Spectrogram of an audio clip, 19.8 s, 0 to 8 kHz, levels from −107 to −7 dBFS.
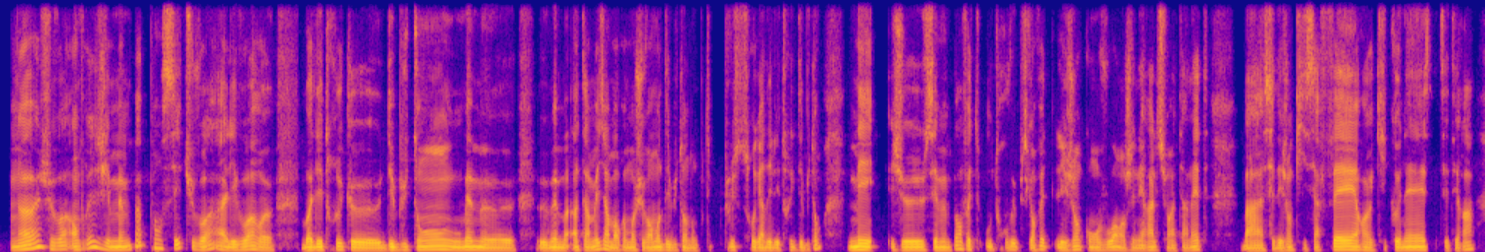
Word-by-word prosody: Mmh, 85 +2 -1
ouais 115 +4 +5
ouais, 180 - +3
je 175 -10 -4
vois. 105 +1 -2
En 95 - +2
vrai, 140 - -2
j'y 130 - -1
ai - - +1
même 90 +3 +2
pas - - -2
pensé, 135 - -1
tu 105 - -4
vois? 90 -2 0
À 100 - -1
aller 85 -2 +2
voir, 95 +1 +1
heu, 80 -1 -1 0.4
bah, 85 +2 +4
des 90 +1 +4
trucs, 95 +1 -4
heu, 75 -2 +4
débutants 90 +5 +1
ou 90 -3 +2
même, 90 +1 +3
heu 80 -1 0 0.3
heu 80 -1 +1
même 80 0 +2
intermédiaire, 85 +4 +1
mais 80 - +1
après 80 +2 -2
moi, 80 +1 0
je 80 - -3
suis 80 - -2
vraiment 85 +2 +2
débutant, 80 -1 -3
donc 75 0 -8
t - - -17
plus 90 0 -5
regarder 85 -1 +1
les 80 0 -1
trucs 85 - -8
débutants. 80 +1 -4 0.3
Mais 90 0 +5 0.2
je 85 0 +3
sais 85 +1 +1
même 85 -1 -1
pas 115 - -3
en 115 - +1
fait, 100 -2 -3
où - - -2
trouver, - - -5
puisqu'en - - -3
fait - - -3
les 80 -1 0
gens 95 +6 -2
qu'on 85 -2 -3
voit 85 +4 0
en 85 - -1
général 75 +3 -2
sur 80 -3 -2
internet, 75 +6 -4 0.4
bah, 70 +1 +1
c'est 70 - -1
des 75 +1 +1
gens 85 +2 -2
qui 80 - -8
savent 85 0 -1
faire, 95 -2 +5
heu, 80 - 0
qui 75 - -10
connaissent, 90 +1 +2 0.2
et - - -4
cetera. 100 +8 -3
85 Hz, 225 wpm, -24 LUFS, 80-95 Hz, 0.4 s, ouais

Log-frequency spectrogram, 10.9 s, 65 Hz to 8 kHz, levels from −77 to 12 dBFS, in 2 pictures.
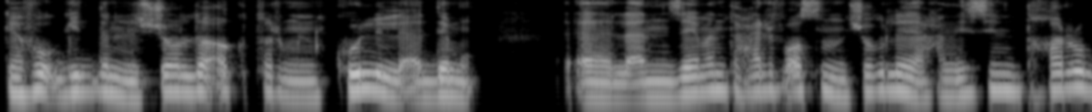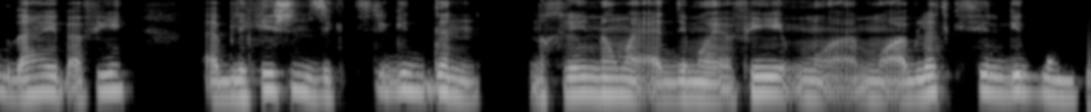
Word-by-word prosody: كفء 155 +2 +1
جدًا 155 +2 0
للشغل 150 +4 +2
ده 160 0 +2
أكتر 155 -4 -4
من 120 -1 -3
كل 165 +7 +4
اللي 145 -5 +2
قدموا، 125 -1 +1 0.5
آآ 120 -1 +2
لأن 115 +2 +1
زي 145 +5 +3
ما 155 - -1
أنت 170 -1 -2
عارف 160 +1 -3
أصلًا 160 -4 +1
شغل 160 +1 0
حديثين 135 +7 0
التخرج 170 +2 0
ده 140 - +1
هيبقى 155 0 -2
فيه 165 +1 -2 0.4
Applications 135 +4 +4
كتير 130 - -9
جدًا 160 -7 -1 0.3
داخلين 145 +2 -2
إن - - -1
هُم 140 -1 +1
يقدموا، 120 -1 -1
هيبقى 110 - -2
فيه 150 -1 +2
مـُ 125 -1 -5
مُقابلات 135 +5 0
كتير 160 0 -3
جدًا. 145 -2 -1
145 Hz, 190 wpm, -23 LUFS, 130-160 Hz, 0.5 s, كل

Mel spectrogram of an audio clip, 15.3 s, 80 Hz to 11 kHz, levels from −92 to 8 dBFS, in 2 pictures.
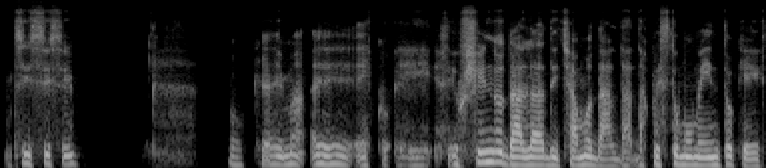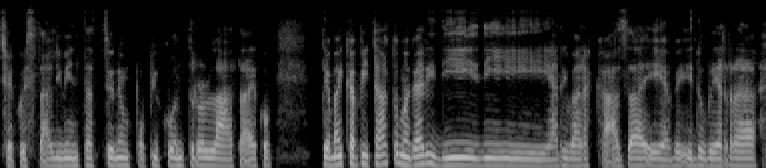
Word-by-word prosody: Sì, 180 - 0
sì, 170 +1 -2
sì. 160 +2 -3 1.5
Okay, 155 0 -5
ma, 165 +2 -2
ehm, 165 -2 0
ecco, 145 - -9
ehm, 145 -1 -12 0.2
e 160 - -4
uscendo 200 +4 +4
dalla 150 -2 +5
diciamo, 145 +1 +2
dal 130 -2 -3
da 135 +2 -6
da - - -9
questo 160 +1 -1
momento 150 +1 +4
che 130 -3 -3
c'è - - -3
questa 140 -1 -5
alimentazione 135 +2 -1
un 140 - -1
po' - - -7
più 145 -3 -4
controllata 140 -3 0
ecco, 130 - -3 0.5
ti 155 - +3
è - - +2
mai 155 +2 +4
capitato 165 +2 +1
magari 160 +2 +3
di 145 0 +3
di 130 -2 -1
arrivare 130 +1 -3
a 140 - -12
casa 135 +3 -1
e 130 -1 -1
ave 130 +2 -5
e - - -2
dover, 135 0 -1
145 Hz, 155 wpm, -30 LUFS, 135-160 Hz, 1.5 s, dalla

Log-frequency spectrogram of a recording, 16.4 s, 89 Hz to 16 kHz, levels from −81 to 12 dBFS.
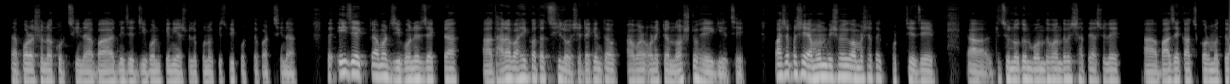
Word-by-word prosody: অ্যা 105 - -2
পড়াশোনা 105 0 +1
করছি 100 +1 -6
না 95 - +1
বা 95 - +2 0.2
নিজের 100 -2 0
জীবনকে 100 +1 -1
নিয়ে 95 -2 +2
আসলে 95 +1 -5
কোন 95 - -1
কিছুই 100 +3 -6
করতে 95 +1 -8
পারছি 90 +1 -8
না। 85 - 0 0.5
তো - - -3 0.2
এই 185 - +6
যে 180 - +6
একটা, 165 -1 -7
আমার 145 0 +5
জীবনের 120 +1 +4
যে 120 - +3
একটা 120 0 -2 0.5
আ - - 0
ধারাবাহিকতা 125 +2 +3
ছিল 125 -1 -1 0.2
সেটা 105 - -3
কিন্তু 115 0 0 0.3
আমার 110 +1 0
অনেকটা 105 0 -1
নষ্ট 110 +5 -2
হয়ে 95 -2 +2
গিয়েছে। 80 -3 -4 0.5
পাশাপাশি 170 +2 +3
এমন 140 +2 +7
বিষয়ও 145 0 +4
আমার 125 0 +3
সাথে 135 0 -2
ঘটছে 110 +1 -6
যে 105 - +2 0.6
আ - - +2 0.3
কিছু 120 +1 -6
নতুন 120 +1 +3
বন্ধু-বান্ধবের 115 +1 +2
সাথে 110 +1 -4
আসলে 110 +2 -2 0.5
আ - - +1 0.2
বাজে 105 +2 +2
কাজকর্মতেও 105 0 -1
110 Hz, 175 wpm, -22 LUFS, 105-125 Hz, 0.6 s, এমন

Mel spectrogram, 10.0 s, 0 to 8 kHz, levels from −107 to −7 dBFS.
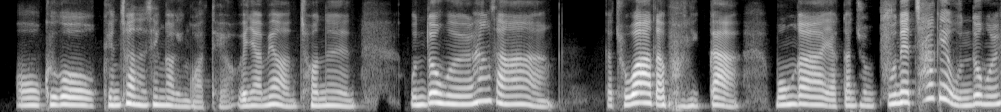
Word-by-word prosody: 어 190 0 -2
그거 200 -4 +1
괜찮은 200 +1 +1
생각인 190 -5 -2
것 155 - -8
같아요. 145 +3 -13
왜냐면 180 0 -1
저는 180 -2 -3 0.5
운동을 225 +1 +3
항상 225 - -2 0.5
그러니까 180 - -8
좋아하다 230 0 +5
보니까 170 -2 -3 0.3
뭔가 210 -1 +1
약간 170 +2 -4
좀 180 -2 -7
분에 250 +6 +2
차게 370 +4 -1
운동을 220 - 0
200 Hz, 275 characters per minute, -21 LUFS, 180-225 Hz, 0.5 s, 좋아하다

